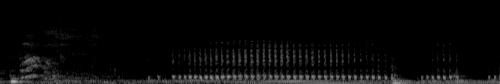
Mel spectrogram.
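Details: Pet guinea pig indoors during cage cleaning, giving a low, rapidly pulsed purring rumble that runs steadily for about two seconds, with a person's voice briefly at the start and handling noises.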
